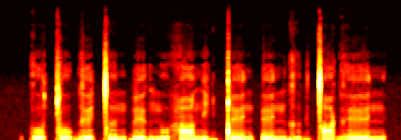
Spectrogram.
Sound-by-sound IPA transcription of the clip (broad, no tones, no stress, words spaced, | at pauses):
koǀo ɡøǀɯn ɓøɡn̪u hɑn̪iɡ ǃøn ʔønɡʱɯɡǀɑ ɡʱøn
